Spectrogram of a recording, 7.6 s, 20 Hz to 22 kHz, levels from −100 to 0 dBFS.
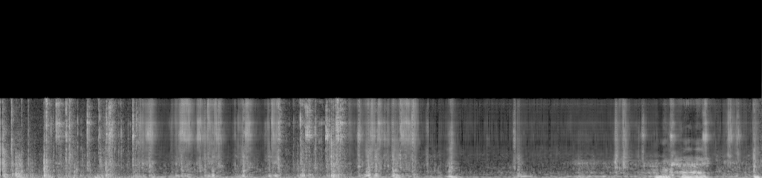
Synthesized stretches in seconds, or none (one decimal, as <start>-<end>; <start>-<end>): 1.4-2.8; 3.5-7.6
